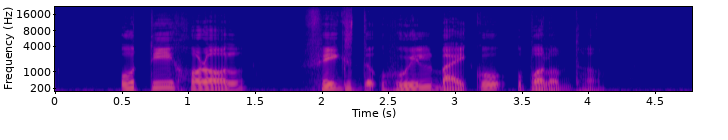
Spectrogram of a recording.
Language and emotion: Assamese, neutral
